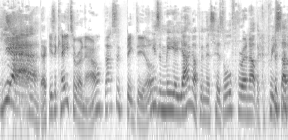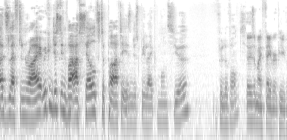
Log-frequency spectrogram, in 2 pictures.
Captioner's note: mówi po francusku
